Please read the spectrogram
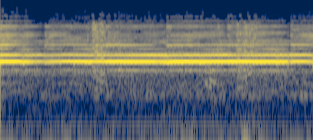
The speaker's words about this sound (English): Sound, general alarm.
